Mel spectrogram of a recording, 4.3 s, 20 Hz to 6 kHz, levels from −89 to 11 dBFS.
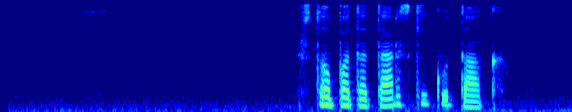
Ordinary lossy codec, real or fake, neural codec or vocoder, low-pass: none; real; none; 5.4 kHz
